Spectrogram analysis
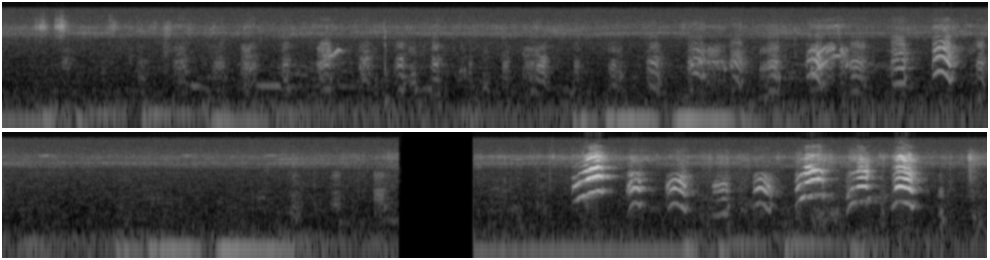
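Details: A mother dog is relocating her puppies to another nest, possibly because it is messy. Many soft, quick whimpers blur together over a low hum, then, after a brief silence, several louder high squeals follow.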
